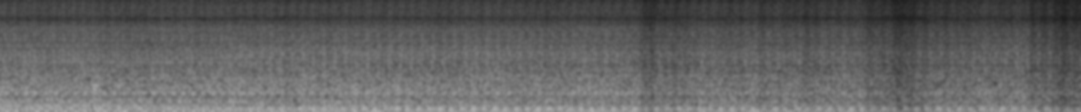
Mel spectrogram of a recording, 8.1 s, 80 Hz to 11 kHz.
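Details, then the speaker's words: 1964 Ford F250 dump truck, sat over a decade, Motorcraft two-barrel carburetor tapped to free the needle and seat, choke pulled: low, lumpy V8 idle that sags and stalls; poor idle, likely carburetor fuelling. "oh sad now you killed it these carburetors suck"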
